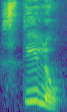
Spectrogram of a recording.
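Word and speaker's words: stylos: still and for stilo we added extra s to make it plural but it is not pronounced it becomes stilo which means these are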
